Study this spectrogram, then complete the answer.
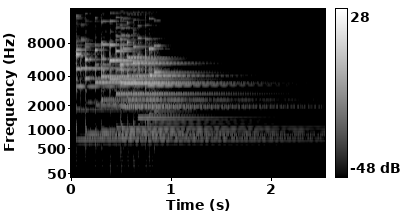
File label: tone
